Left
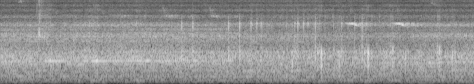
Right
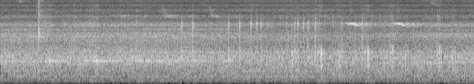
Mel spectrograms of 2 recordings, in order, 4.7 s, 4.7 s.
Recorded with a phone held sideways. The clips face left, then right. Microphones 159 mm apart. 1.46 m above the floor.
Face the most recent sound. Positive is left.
turn(degrees=-90)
